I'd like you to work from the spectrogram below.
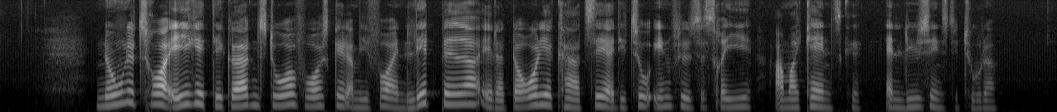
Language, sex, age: Danish, female, 41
